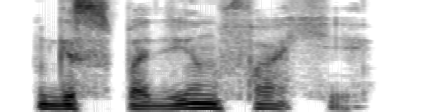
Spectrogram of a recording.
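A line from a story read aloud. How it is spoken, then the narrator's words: Quiet call. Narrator (Russian): тихо окликнул Каз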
